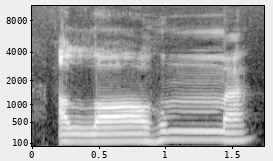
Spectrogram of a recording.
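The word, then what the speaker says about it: اللهم: আপনি প্রশংসিত এবং সম্মানিত এরপরে আমরা বলি আল্লাহুম্মা আল্লাহ আল্লাহ হবে না আল্লাহ আল্লাহুম্মা বারিক আলা মুহাম্মাদ মুহাম্মাদ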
